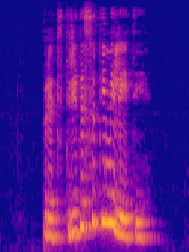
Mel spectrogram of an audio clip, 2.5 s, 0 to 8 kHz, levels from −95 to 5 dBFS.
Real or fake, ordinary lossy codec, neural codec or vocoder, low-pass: real; none; none; none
